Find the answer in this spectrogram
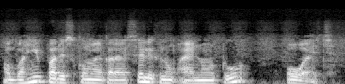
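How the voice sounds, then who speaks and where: A man's voice: mid-range voice, lively intonation, moderate pace, breathy edge. Man teaching a chemistry lecture. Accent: Hindi-speaking North Indian. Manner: repeats questions and answers, calls students "dears". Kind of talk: classroom lecture. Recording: dull lo-fi sound with faint ambience.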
